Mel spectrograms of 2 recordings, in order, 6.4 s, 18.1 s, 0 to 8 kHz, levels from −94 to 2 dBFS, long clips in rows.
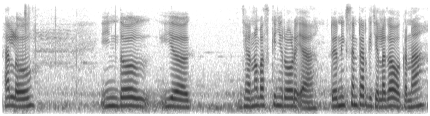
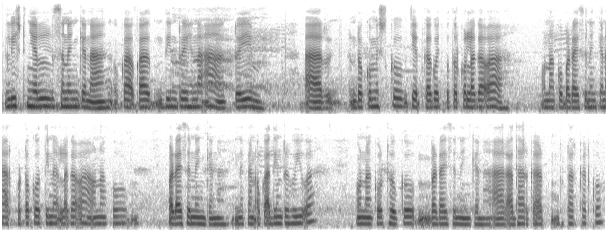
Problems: constant background noise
